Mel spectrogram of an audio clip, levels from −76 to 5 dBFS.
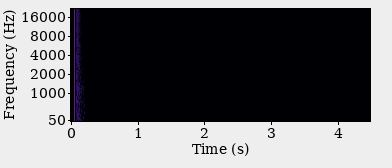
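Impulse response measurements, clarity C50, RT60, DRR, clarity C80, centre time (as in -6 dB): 7.0 dB, 0.45 s, 4.0 dB, 12.0 dB, 19 ms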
